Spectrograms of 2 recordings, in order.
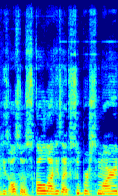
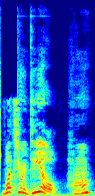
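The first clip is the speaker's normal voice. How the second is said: loud, drawn-out acted challenge; confrontational; 4 semitones higher, 5 dB louder, much slower than usual. Heroine confronting her partner in a book read aloud, confrontational. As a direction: demand an answer, higher and punchier.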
